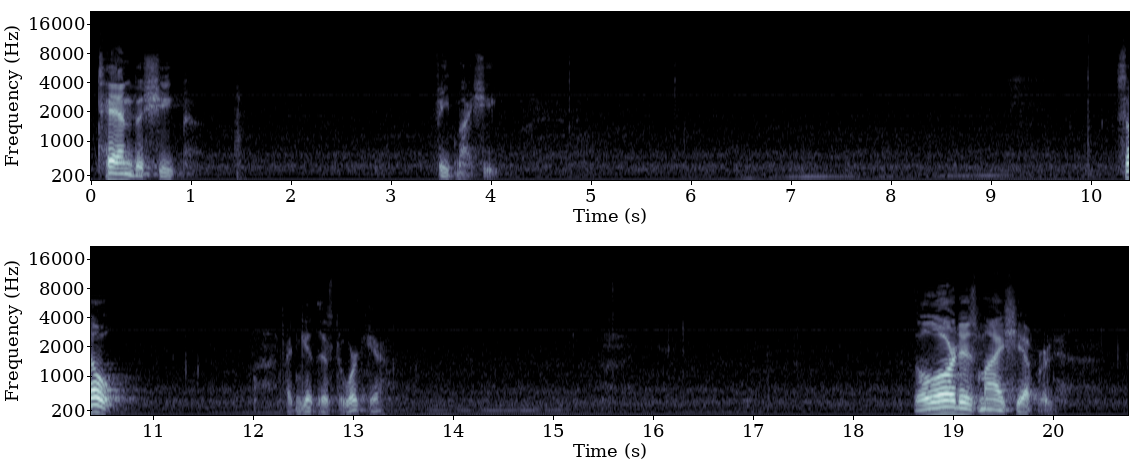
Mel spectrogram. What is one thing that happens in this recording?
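An elderly man speaks calmly into a microphone, in short bursts with long pauses.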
